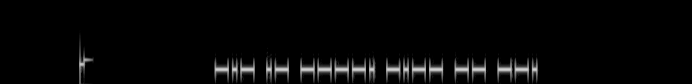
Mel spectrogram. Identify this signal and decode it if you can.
Morse code, heard as a keyed tone, about 28 wpm, 700 Hz. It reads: KA9YMG
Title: K1USN SST QSO Practice - 28wpm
